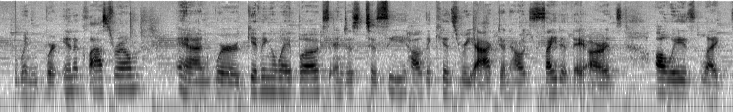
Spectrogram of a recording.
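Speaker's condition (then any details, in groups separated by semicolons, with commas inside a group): No condition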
